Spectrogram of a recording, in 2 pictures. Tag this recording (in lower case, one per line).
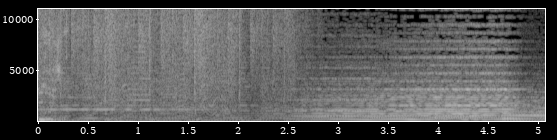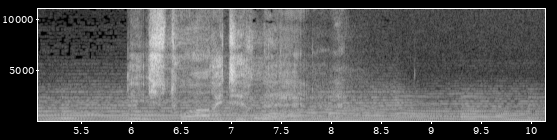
speech
music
